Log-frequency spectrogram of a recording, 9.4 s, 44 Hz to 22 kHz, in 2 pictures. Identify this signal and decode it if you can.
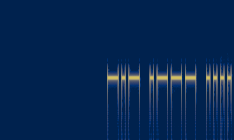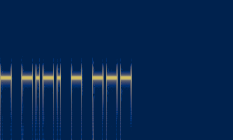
Morse code, heard as a keyed tone, about 17 wpm, 700 Hz. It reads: KJ4CTO
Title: USA Call Signs - 6 Characters - Repeated 2x - 17wpm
